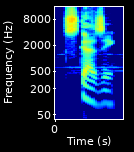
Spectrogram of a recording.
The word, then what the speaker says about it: SCSI: Forever I used to pronounce it si. I had no idea that it was phonetic. that that was the preferred way to pronounce it. Scuzzy like I got these SCSI cables.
